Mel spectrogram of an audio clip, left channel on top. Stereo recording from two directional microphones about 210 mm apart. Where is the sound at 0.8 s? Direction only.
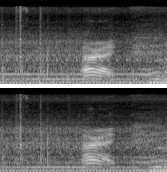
25° left (ahead or behind).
